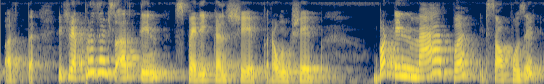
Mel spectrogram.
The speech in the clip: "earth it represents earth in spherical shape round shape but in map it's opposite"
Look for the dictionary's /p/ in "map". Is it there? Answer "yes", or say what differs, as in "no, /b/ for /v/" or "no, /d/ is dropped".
yes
